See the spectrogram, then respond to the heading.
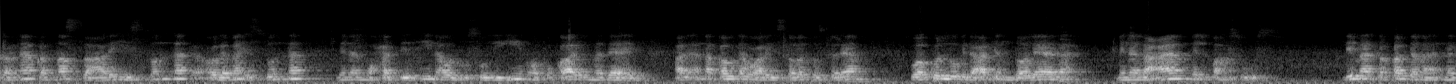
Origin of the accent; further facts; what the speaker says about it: Egypt; احنا عندنا في مصر دي عيبة قوي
